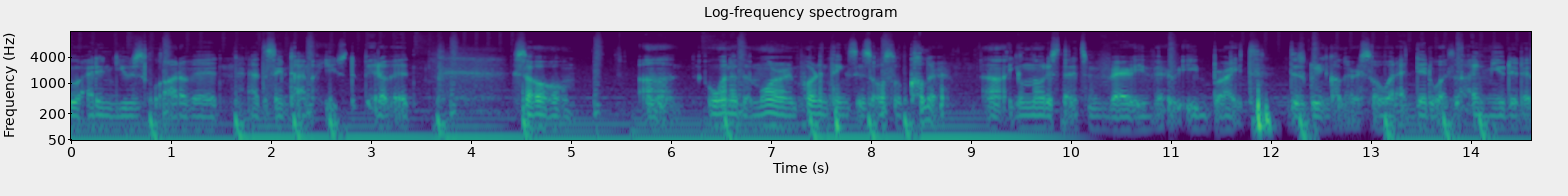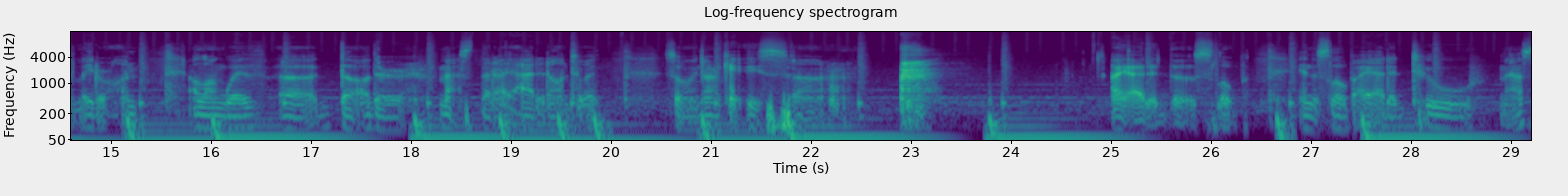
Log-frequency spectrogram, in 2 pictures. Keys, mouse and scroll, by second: 0.7 click, 1.3 click, 1.9 click, 2.5 click, 3.0-4.2 drag, 4.3-6.3 drag, 7.5-9.8 drag, 10.0 right click, 10.1 w, 11.2 click, 11.5 click, 11.8-20.7 typing, 12.0 shift+right click, 14.5 right click, 15.1 click, 15.7 right click, 16.8-19.8 shift+right drag, 20.2-21.5 shift+right drag, 21.8 click, 22.5 BackSpace, 23.2 right click, 23.3 e, 23.8 shift+w, 25.6 click, 25.8 click, 26.0 click, 26.4 click, 26.9 click, 27.1-28.1 right drag, 27.5 shift+w.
